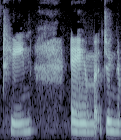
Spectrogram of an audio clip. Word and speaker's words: TIJN: chain eyewear or tijn i'm pretty sure it's pronounced 10 um doing the rhymes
